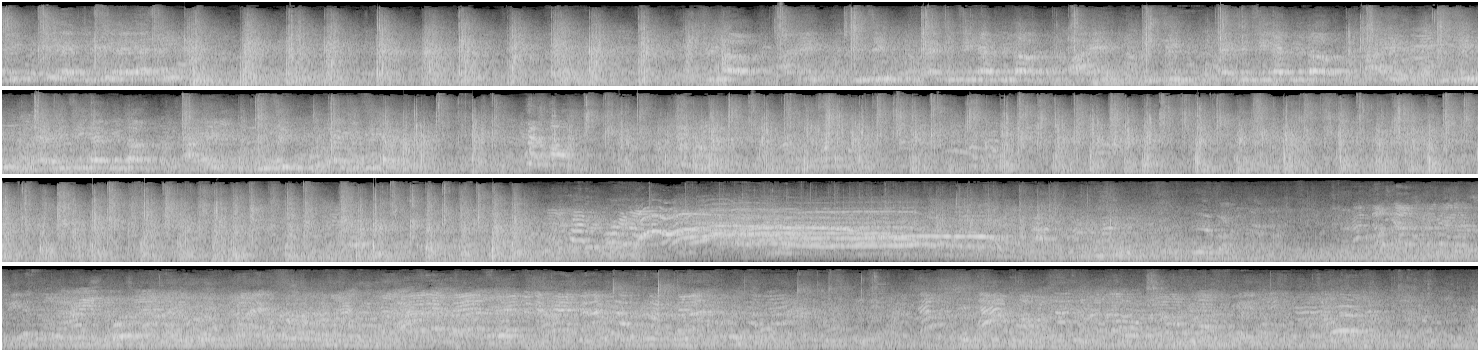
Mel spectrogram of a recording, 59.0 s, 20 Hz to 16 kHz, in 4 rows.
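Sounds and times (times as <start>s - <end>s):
group chant: 0.0s - 2.2s, 6.4s - 30.3s
stomps and claps in unison: 0.0s - 9.8s, 10.6s - 12.8s, 13.4s - 15.8s, 16.5s - 34.9s.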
